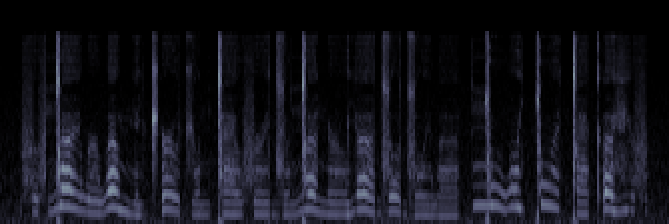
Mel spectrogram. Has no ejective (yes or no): no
